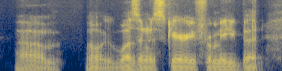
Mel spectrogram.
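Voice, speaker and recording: In a very clean recording with a silent background, a man with a Tennessee accent speaks at a fairly slow pace. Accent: Southern US (Tennessee). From US South, Southern Middle Tennessee. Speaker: songwriter and producer. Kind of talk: casual interview.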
